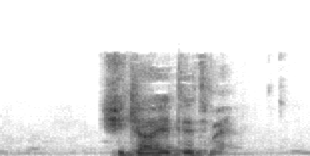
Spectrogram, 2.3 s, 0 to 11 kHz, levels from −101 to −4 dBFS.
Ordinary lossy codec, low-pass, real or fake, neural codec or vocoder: AAC, 32 kbps; 7.2 kHz; fake; codec, 16 kHz, 6 kbps, DAC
